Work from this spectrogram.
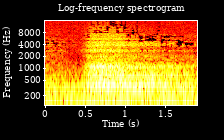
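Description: A single deep breath during a Hatha yoga session, a soft swell of air that rises after a quiet pause and holds steady, close and gentle.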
